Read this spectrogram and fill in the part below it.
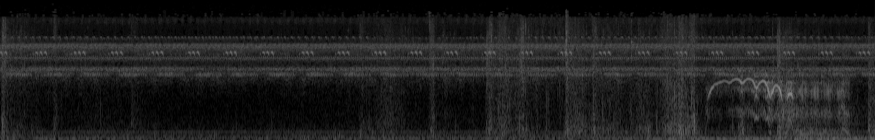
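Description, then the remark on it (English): A horse whinnies near the end, its neigh rising and falling, after scattered faint hoof clops, all over a steady chorus of chirping crickets. “It's a horse, all right.”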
